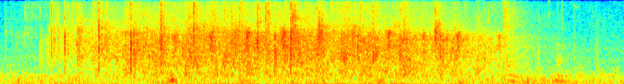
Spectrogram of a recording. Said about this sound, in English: So give him a round of applause again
